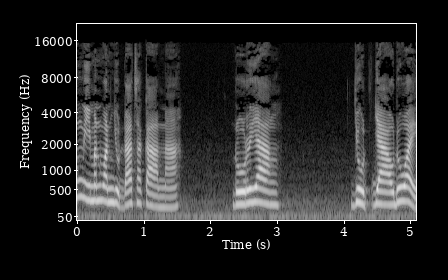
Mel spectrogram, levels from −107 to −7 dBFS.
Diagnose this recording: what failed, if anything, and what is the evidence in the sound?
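No faults detected in this recording.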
